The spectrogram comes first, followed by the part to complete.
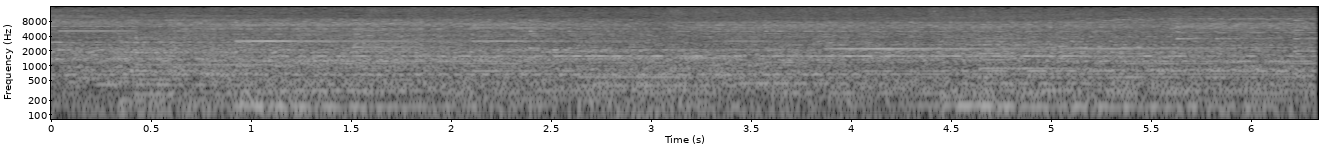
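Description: Experimental synthesizer drone music: many held tones layered over a noisy wash, with a low hum that swells about a second in and again near the end.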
